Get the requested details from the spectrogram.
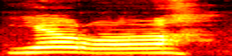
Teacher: سینے سے صرف ہا کی آواز نکالتے · جب وقف کرتے ہیں تو ہا کے اوپر جو پیش ہے اس کو نہیں پڑھتے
